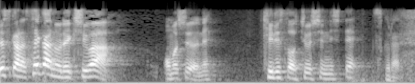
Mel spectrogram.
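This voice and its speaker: A man talks at a high pitch and moderate pace, with very wide pitch swings and big swings in loudness. Audible room echo and noticeable background noise fill the recording. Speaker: pastor. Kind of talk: sermon.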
